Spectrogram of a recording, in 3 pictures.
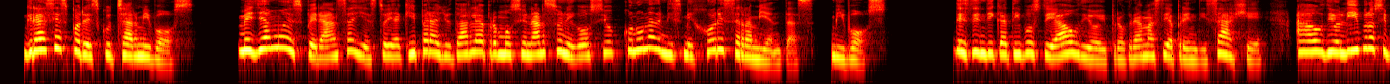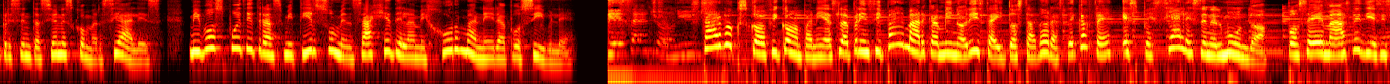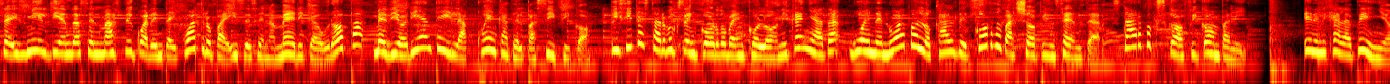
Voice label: Neutral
